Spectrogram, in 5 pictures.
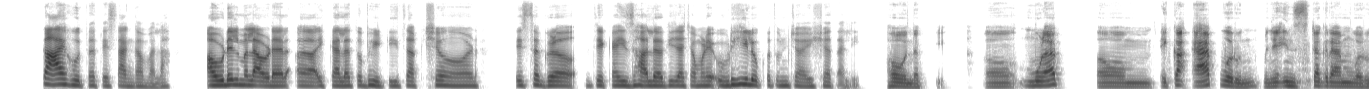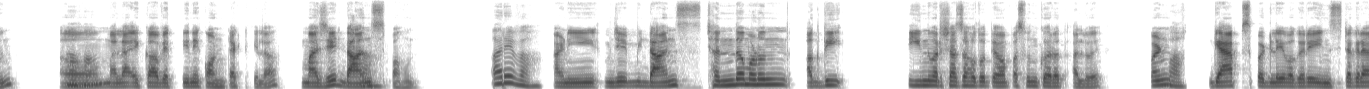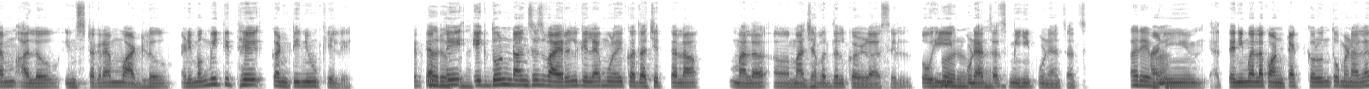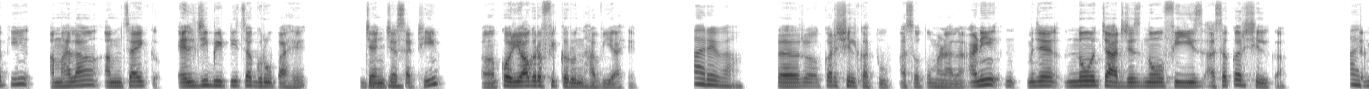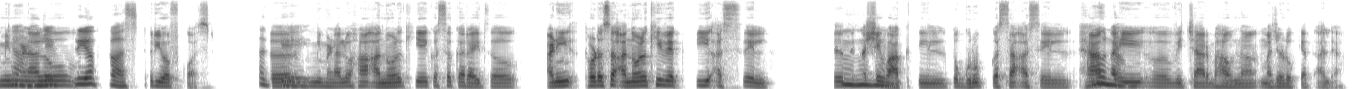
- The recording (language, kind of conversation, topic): Marathi, podcast, छंदांमुळे तुम्हाला नवीन ओळखी आणि मित्र कसे झाले?
- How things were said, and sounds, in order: joyful: "एवढी लोकं तुमच्या आयुष्यात आली?"; in English: "कॉन्टॅक्ट"; in English: "डान्स"; surprised: "अरे वाह!"; in English: "डान्स"; in English: "कंटिन्यू"; in English: "डान्सेस व्हायरल"; in English: "कॉन्टॅक्ट"; in English: "ग्रुप"; in English: "कोरिओग्राफी"; in English: "नो चार्जेस, नो फीस"; in English: "फ्री ऑफ कॉस्ट"; in English: "फ्री ऑफ कॉस्ट"; in English: "ग्रुप"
